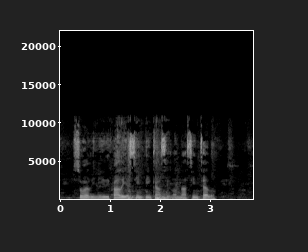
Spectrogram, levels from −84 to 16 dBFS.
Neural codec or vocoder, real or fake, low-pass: vocoder, 44.1 kHz, 128 mel bands every 256 samples, BigVGAN v2; fake; 10.8 kHz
